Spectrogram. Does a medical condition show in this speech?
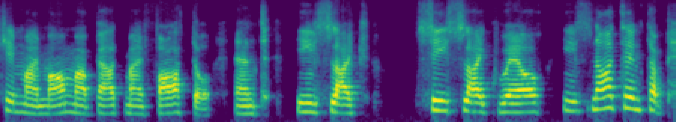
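Yes: cerebral palsy; affects balance, speech, coordination.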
